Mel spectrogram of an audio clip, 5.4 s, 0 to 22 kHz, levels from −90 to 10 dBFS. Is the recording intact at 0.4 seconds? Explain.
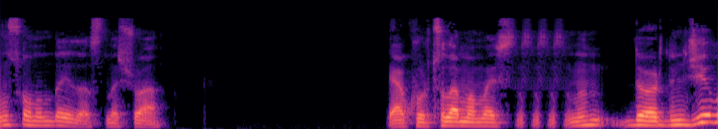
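Yes, at 0.4 seconds the speech plays through cleanly, with no dropout, click, distortion or other fault at that moment.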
